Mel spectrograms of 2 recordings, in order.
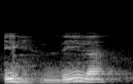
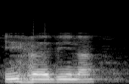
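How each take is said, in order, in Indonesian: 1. Bunyi h biasa saja, tanpa gema atau pantulan. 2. Bunyi h diberi pantulan tambahan. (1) "seharusnya ihdina, jangan dipantulkan" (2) "kesalahan berikutnya pada huruf ha adalah dipantulkan"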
